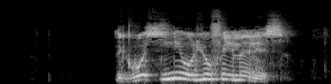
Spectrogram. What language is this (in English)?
Kabyle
